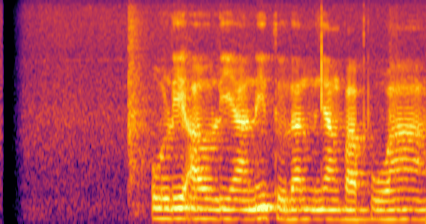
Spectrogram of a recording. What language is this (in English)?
Javanese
